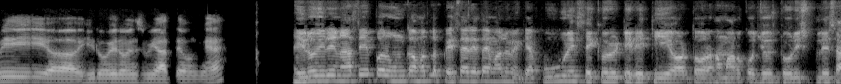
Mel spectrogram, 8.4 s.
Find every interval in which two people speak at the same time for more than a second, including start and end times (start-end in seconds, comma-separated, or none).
none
